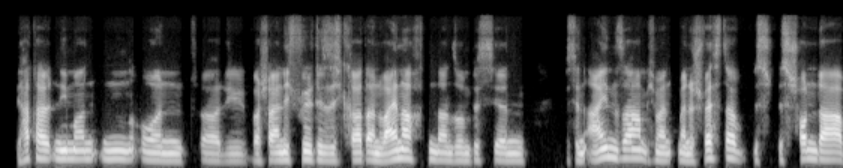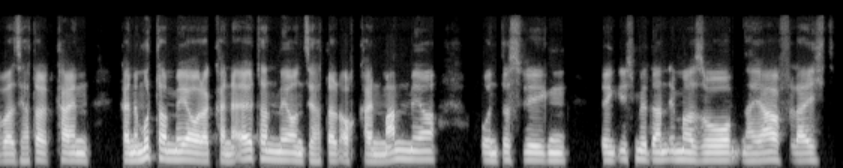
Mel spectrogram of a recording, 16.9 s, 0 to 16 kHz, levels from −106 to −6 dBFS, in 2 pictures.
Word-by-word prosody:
sie - - -13
hat 140 +3 -2
halt 145 -2 +4
niemanden 145 -1 0
und, 120 -5 -2
äh, 115 -3 -3
die 110 0 -11
wahrscheinlich 120 +1 +1
fühlt 135 -2 0
die - - +2
sich 115 -2 -4
grad 125 0 +1
an 125 -3 +4
Weihnachten 140 +2 +4
dann 125 -2 0
so 120 - -3
'n 115 - -4
bisschen 115 -2 -4 0.4
bisschen 115 -1 -5
einsam.“ 150 -2 +3
Ich 130 - -14
meine, 120 -2 0
meine 115 -2 0
Schwester 150 +4 +1
ist - - -10
ist - - -6
schon 145 0 +2
da, 130 -2 +7
aber 115 -2 +1
sie 115 - -10
hat 115 - -10
halt 125 -3 0
kein 120 -2 +1 0.3
keine 120 0 +2
Mutter 155 -1 +2
mehr 135 -1 +4
oder 115 -1 +4
keine 115 -1 -3
Eltern 145 -1 +1
mehr, 130 -1 +1
und 120 -2 0
sie 115 - -4
hat 110 - -10
halt 115 - +1
auch - - -2
keinen 110 -2 -2
Mann 140 +6 +1
mehr. 135 -1 -2 0.5
Und 120 -1 -5
deswegen 125 -1 -3 0.3
denke 125 +2 -4
ich 140 - -10
mir 140 -2 -2
dann 130 0 -1
immer 135 -2 -1
so: 125 +1 +2
„Na 115 0 -6
ja, 125 +2 +3
vielleicht 120 -1 -4
125 Hz, 210 wpm, -23 LUFS, 115-140 Hz, 0.5 s, da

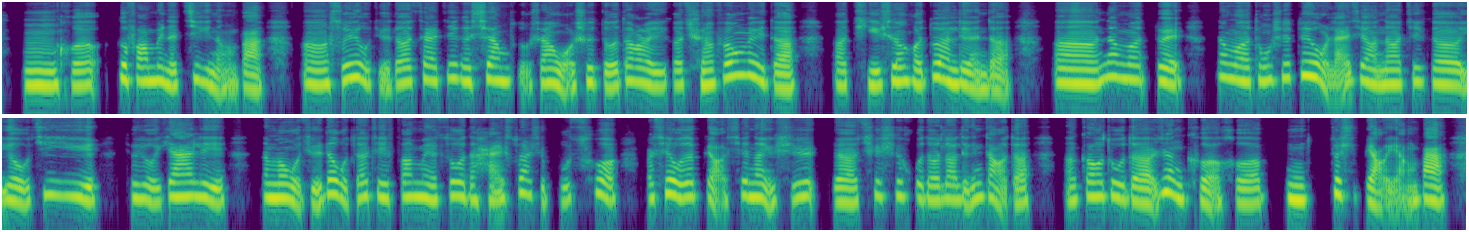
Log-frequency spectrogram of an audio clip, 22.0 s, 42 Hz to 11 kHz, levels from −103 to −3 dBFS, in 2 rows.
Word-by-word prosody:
嗯 180 -1 +3
和 180 0 -1
各 245 - +4
方 220 -1 +1
面 220 -2 +3
的 170 - +2
技 205 +3 -3
能 180 +5 -2
吧。 150 -5 0 0.3
呃 190 -1 +2
所 220 +5 0
以 265 - +5
我 230 - +1
觉 - - -6
得 200 +2 0
在 220 +1 -2
这 250 +2 -3
个 215 - +1
项 220 +2 +1
目 215 - -6
上 200 -1 +1
我 170 - -1
是 210 +4 0
得 165 -3 0
到 220 +1 0
了 185 -4 +2
一 170 - +1
个 180 0 -2
全 185 0 0
方 275 +6 +2
位 270 -6 +2
的， 160 -1 +1 0.2
呃， 175 -1 -2
提 175 0 -1
升 220 +3 +1
和 185 -2 +1
锻 265 -4 +3
炼 175 -5 +2
的。 145 - -2 0.3
呃 195 -1 +4
那 270 +3 +2
么 240 -2 +1
对， 220 -3 +1 0.2
那 270 - -2
么 225 -4 +2
同 220 +1 -1
时 255 +2 -3
对 285 +2 +4
我 260 - +3
来 - - 0
讲 210 -5 0
呢， 190 0 +3
这 210 +2 -4
个 190 -3 +1
有 175 -3 +1
机 235 +3 -4
遇 185 -4 +1 0.2
就 210 - -1
有 180 -4 0
压 225 +3 +3
力， 190 -6 +2 0.3
那 215 - -1
么 210 0 +5
我 180 - +1
觉 160 -3 -2
得 255 -1 +4
我 180 - -2
在 210 +5 -2
这 225 -1 -1
一 - - +1
方 220 +2 -2
面 210 -3 +3
做 225 +3 -1
得 195 - -2
还 - - -2
算 255 +5 -3
是 180 - -8
不 180 -1 -8
错， 245 +4 -2 0.2
而 205 - -3
且 255 +4 +1
我 225 - +5
的 220 - +2
表 225 - -4
现 240 -3 -3
呢， 215 - +3
也 165 - -1
是 215 +5 -3
呃 170 -1 +2
确 230 +6 -7
实 230 +1 -5
获 220 -2 -5
得 185 -1 +1
了 195 0 -1
领 185 +3 0
导 210 -2 -1
的 170 - -2 0.2
呃 180 - -2
高 225 +3 +1
度 225 -2 0
的 175 -4 +2
认 270 -7 +3
可 175 -5 -1
和 165 +2 -2
嗯 195 -3 +4 0.2
就 255 - +4
是 230 -2 -10
表 170 -6 +1
扬 180 - -3
吧。 190 -2 +4
205 Hz, 300 characters per minute, -20 LUFS, 180-225 Hz, 0.3 s, 以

